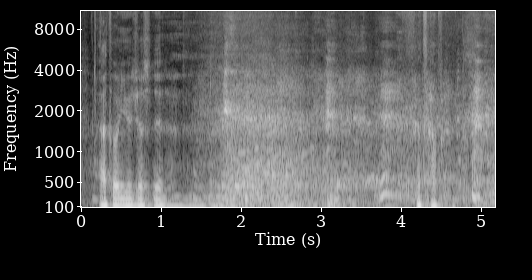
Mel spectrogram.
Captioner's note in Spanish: risas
